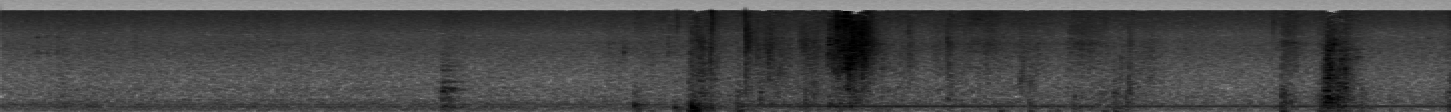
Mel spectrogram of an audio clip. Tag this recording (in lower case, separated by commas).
animal, dog, bow-wow, domestic animals, whimper (dog)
